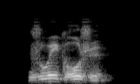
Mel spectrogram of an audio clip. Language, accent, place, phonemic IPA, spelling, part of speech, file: French, France, Lyon, /ʒwe ɡʁo ʒø/, jouer gros jeu, verb, LL-Q150 (fra)-jouer gros jeu.wav
- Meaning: to play big, to play for high stakes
